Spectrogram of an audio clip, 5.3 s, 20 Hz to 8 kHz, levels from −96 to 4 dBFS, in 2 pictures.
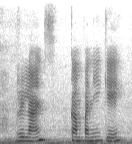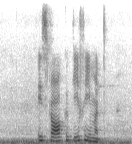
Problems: none marked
